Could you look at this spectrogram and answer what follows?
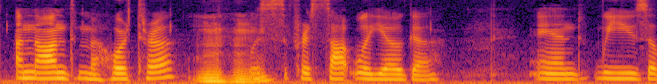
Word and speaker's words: Sattva: you teach sativa yoga satwa satwa satwa sa t t VA but the V is pronounced as a w of course it is right okay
